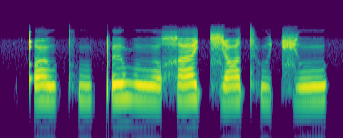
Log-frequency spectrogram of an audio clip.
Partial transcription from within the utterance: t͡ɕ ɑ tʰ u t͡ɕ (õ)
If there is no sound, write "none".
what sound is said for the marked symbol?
o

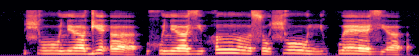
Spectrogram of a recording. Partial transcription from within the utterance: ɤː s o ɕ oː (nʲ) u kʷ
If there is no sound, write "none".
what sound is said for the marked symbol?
nʲ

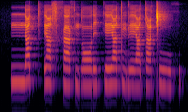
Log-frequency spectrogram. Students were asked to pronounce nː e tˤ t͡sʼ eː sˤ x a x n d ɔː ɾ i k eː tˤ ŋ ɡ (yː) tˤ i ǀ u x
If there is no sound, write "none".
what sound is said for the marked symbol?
eː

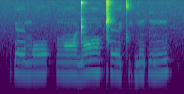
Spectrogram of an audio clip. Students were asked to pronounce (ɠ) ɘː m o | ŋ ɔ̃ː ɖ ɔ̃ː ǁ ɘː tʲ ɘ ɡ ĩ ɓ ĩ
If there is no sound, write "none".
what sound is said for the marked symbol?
ɗ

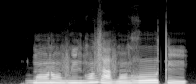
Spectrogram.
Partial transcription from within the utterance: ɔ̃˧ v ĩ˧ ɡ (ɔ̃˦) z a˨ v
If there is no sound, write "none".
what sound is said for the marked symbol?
ɔ̃˦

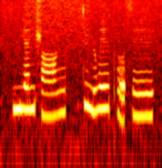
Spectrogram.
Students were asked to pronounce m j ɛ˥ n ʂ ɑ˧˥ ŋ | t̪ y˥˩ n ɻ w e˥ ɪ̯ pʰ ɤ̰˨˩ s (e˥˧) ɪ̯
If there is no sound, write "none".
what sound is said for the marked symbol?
e˥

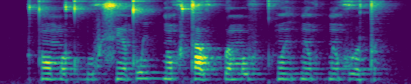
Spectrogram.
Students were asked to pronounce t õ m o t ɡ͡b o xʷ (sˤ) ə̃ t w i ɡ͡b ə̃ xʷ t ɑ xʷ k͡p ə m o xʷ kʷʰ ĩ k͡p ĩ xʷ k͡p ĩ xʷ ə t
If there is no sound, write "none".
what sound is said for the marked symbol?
sʲ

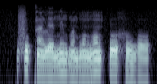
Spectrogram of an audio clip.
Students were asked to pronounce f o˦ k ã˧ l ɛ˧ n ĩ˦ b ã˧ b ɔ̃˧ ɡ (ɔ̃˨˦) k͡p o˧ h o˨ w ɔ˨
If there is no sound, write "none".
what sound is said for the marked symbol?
ɔ̃˦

